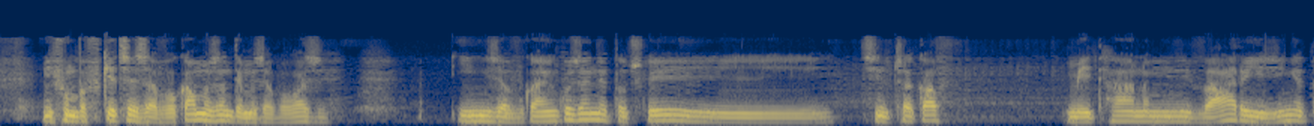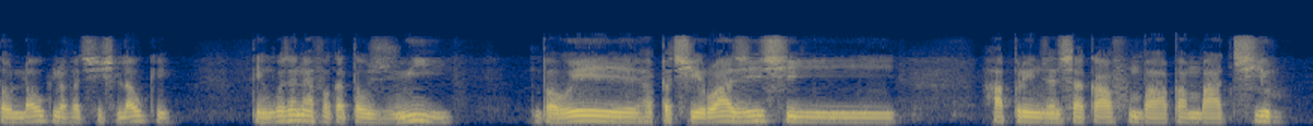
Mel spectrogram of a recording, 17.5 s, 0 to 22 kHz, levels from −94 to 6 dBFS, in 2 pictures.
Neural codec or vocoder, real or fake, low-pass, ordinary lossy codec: none; real; 7.2 kHz; AAC, 24 kbps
